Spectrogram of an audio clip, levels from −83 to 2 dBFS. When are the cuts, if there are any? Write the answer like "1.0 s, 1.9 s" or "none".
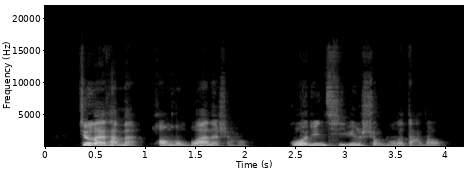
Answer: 2.3 s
